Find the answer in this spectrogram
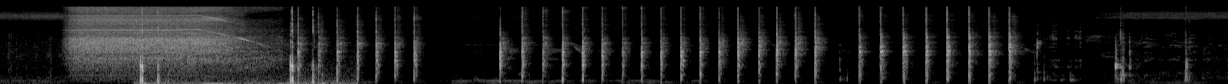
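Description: A power drill runs for about a second and a half and winds down with a falling whine. Then a hammer drives a nail into a wooden plank with quick, evenly spaced blows, about five a second, for most of the rest.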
